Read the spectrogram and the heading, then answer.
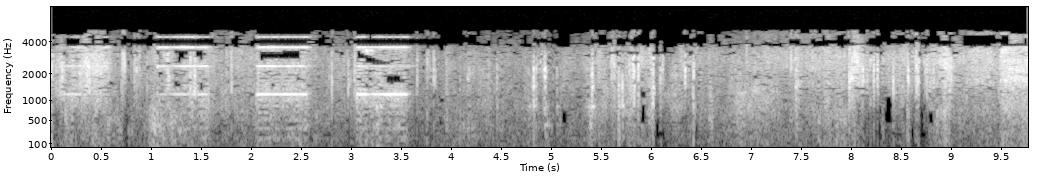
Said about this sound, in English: Alarm went off.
